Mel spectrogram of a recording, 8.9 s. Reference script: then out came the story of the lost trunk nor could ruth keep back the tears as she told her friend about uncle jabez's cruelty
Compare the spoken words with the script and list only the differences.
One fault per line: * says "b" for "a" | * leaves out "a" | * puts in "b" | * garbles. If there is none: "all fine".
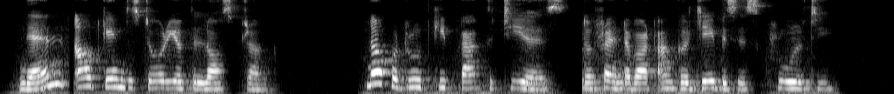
* leaves out "as she told"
